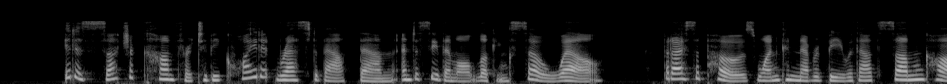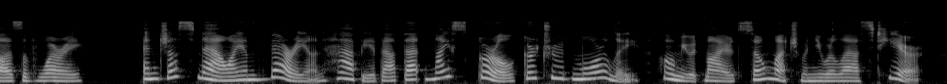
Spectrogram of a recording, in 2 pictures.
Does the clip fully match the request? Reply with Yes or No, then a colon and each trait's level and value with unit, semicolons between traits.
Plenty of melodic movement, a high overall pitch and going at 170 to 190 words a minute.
Yes: wide, 7.2 semitones; high, 200 Hz; average, 175 wpm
